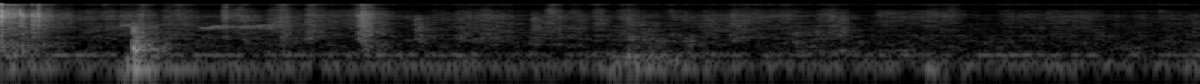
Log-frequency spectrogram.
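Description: A plastic French curve ruler being handled and set down on fabric over a table: a few short taps and knocks, the sharpest at the start, another about half a second in and one just after a second, then faint rustling and scraping as it is shifted into place.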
